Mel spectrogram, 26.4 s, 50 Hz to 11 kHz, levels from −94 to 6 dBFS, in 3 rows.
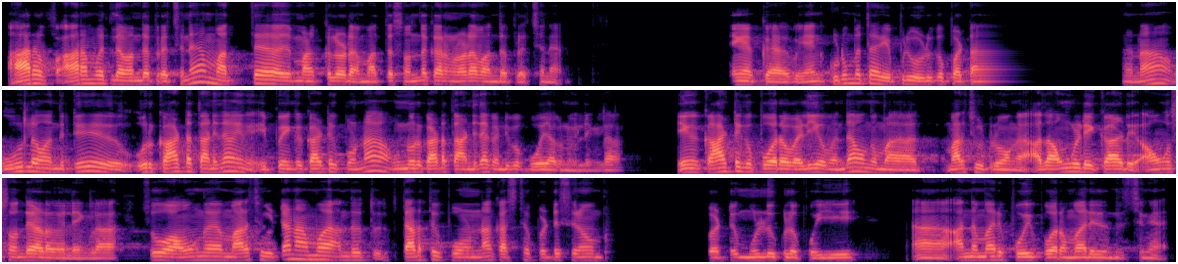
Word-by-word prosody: ஆரம் - - +5
ஆரம்பத்துல 155 -3 +3
வந்த 135 +1 +1
பிரச்சனை. 180 +10 -2 0.2
மத்த 135 +4 -2 0.4
மக்களோட 125 0 +1
மத்த 115 - -3
சொந்தக்காரங்களோட 130 0 0
வந்த 115 -1 -2
பிரச்சனை. - - -6 1.3
எங்க 130 -1 +2
க - - +2 0.3
எங்க 125 0 -4
குடும்பத்தார் 165 -2 0
எப்பிடி 145 +2 -4
ஒடுக்கப்பட்டாங்கன்னா 115 -2 -4 1.2
ஊர்ல 165 +2 +1
வந்துட்டு 140 +4 -2 0.4
ஒரு 150 - +3
காட்டைத் 155 +1 +4
தாண்டிதான் 160 +4 +1
இப்ப - - -10
எங்க 135 0 -3
காட்டுக்குப் 135 -1 0
போணுன்னா, 170 +9 0 0.2
இன்னொரு 135 0 0
காட்டத் 130 0 +3
தாண்டி 125 0 +1
தான் 145 - +2
கண்டிப்பா 125 0 -4
போயாகணும். 110 -3 0
இல்லீங்களா? 100 +1 -7 0.5
எங்க 145 0 +1
காட்டுக்குப் 155 -1 +3
போற 140 -1 +7
வழிய 140 +3 +2
வந்து 120 +8 0
அவங்க 155 -5 -1
ம - - +3 0.4
மறச்சு 130 +3 +2
விட்டுருவாங்க. 115 -4 -1
அது 125 - +3
அவுங்களுடைய 140 0 +3
காடு. 130 0 +5
அவுங்க 125 +3 0
சொந்த 130 0 -2
இடம், 115 -2 +2
இல்லேங்களா! 105 0 -3 0.3
ஸோ - - -3 0.2
அவுங்க 140 +3 -1 0.2
மறச்சு 140 +3 +1
விட்டா, 165 +6 -1
நாம 155 -2 +2
அந்தத்து 140 0 -6 0.2
இடத்துக்குப் 135 0 +1
போணுன்னா, 130 +2 -3
கஷ்டப்பட்டு, 125 0 -6
சிரமப்பட்டு 130 -1 -8 0.9
முள்ளுக்குள்ள 125 -1 -2
போயி, 115 +1 -4 0.6
அ - - -1 0.3
அந்தமாரி 140 +2 0
போய் 135 0 +1
போறமாரி 120 -1 +1
இருந்துச்சுங்க. 110 -1 -8
130 Hz, 150 wpm, -22 LUFS, 120-145 Hz, 1.3 s, போற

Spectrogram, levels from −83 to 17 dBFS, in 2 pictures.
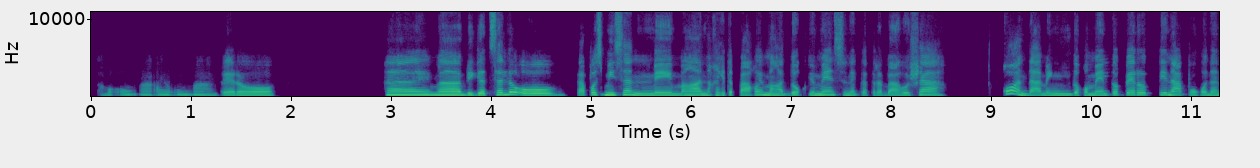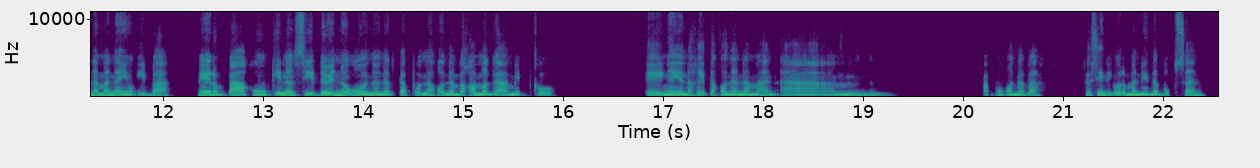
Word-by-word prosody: Oo 150 -1 -10
nga, 140 0 -8
oo 145 0 -7
nga. 135 0 -3
Pero, 160 0 +1 1.1
"Hay! 235 -2 +4
Mabigat 220 +1 +5
sa 255 +3 +2
loob." 220 -8 +5
Tapos 240 +5 +1
minsan 225 -3 +3
may 175 0 +3
mga 175 0 +2
nakikita 185 +1 -2
pa 165 -1 +1
ako 220 - +1
yung 220 -3 +3
mga 180 - 0
documents 200 +8 +1
nung 175 -2 -2
nagtatrabaho 165 0 -3
siya. 220 -3 0 0.6
Naku, - - +4
ang 205 - +3
daming 175 +1 0
dokumento 180 +3 0
pero 245 0 +1
tinapon 220 -2 0
ko 200 - -1
na 190 -1 -1
naman 175 -1 0
na 165 - 0
yung 155 -1 -2
iba. 135 -2 -4 0.3
Mayro'n 220 +3 +2
pa 220 -1 +2
akong 220 0 0
kinonsider 200 -3 0
noon 155 -4 +1
nung 160 - +1
nagtapon 155 -1 -4
ako 150 +1 -5
na 150 -1 +1
baka 160 +1 -2
magamit 140 -4 -1
ko. 110 -5 -9 0.9
Eh, 150 +1 -1
ngayon 160 0 +2
nakita 155 0 -4
ko 155 - -1
na 150 - 0
naman, 140 -1 -1
um. 105 +7 -6 0.9
Tapon 140 - -8
ko 135 - 0
na 135 -1 +1
ba? 170 +5 -4 0.5
Kasi 160 +4 -5
hindi 160 - -5
ko 150 - -1
naman 145 0 +1
din 145 0 0
nabuksan. 190 +8 -5
175 Hz, 170 wpm, -22 LUFS, 150-215 Hz, 1.1 s, Mabigat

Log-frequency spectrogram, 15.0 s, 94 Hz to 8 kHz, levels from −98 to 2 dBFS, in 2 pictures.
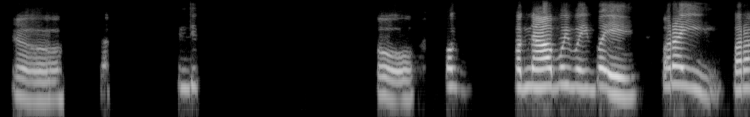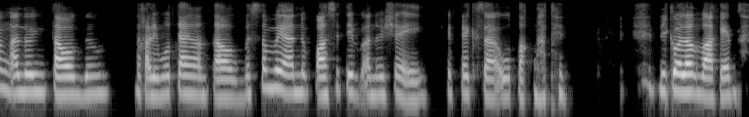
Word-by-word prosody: Oo. 180 -2 -5 1.2
Hindi 290 +1 -11 1.8
Oo, 190 -3 -2 0.3
'pag 300 0 0 0.6
'pag 290 -1 +2
naamoy 295 +2 +8
mo 295 -1 -1
iba 280 +2 +2
eh, 210 -3 +5 0.3
para'y 285 -8 +2
parang 270 -1 0
ano 235 +1 -1
yung 240 0 -6
tawag 215 -1 +2
dun, 225 +1 -8 0.3
nakalimutan 220 0 -3
anong 210 - -17
tawag, 195 0 0
basta 220 +5 -11
may 280 -2 0
ano 235 +1 -2
positive 225 +1 -2
ano 215 0 -7
siya 215 -1 -7
eh, 180 -1 -7 0.3
effect 225 -1 -9
sa 200 -1 -2
utak 205 -1 -8
natin. 205 +2 -12 0.9
'Di 250 - -6
ko 255 - +4
alam 240 0 +5
bakit. 205 +1 +1
225 Hz, 130 wpm, -22 LUFS, 205-265 Hz, 1.8 s, naamoy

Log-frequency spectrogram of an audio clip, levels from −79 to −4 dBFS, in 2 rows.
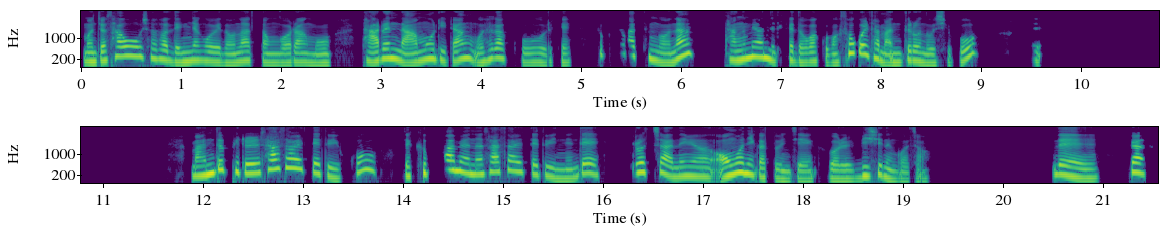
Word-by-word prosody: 먼저 170 +1 +1
사 255 +7 +1
오셔서 240 -7 +1
냉장고에 175 +1 -1
넣어 155 0 -2
놨던 165 -3 -2
거랑 155 0 -2
뭐 150 0 -3 0.3
다른 210 +6 +2
나물이랑 190 +4 +1
뭐 160 - -3
해 185 - -2
갖고 160 -8 -3
이렇게 155 +1 -9 0.3
숙주 300 +1 -14
같은 260 -7 -3
거나 180 - +2 0.3
당면을 225 +5 +2
이렇게 185 +1 -4
넣어 165 -3 -3
갖고 160 -3 -3
속을 320 - +3
다 220 - 0
만들어 175 +3 0
놓으시고. 175 - -3 0.5
네 - - -9 2.3
만두피를 240 +4 +3
사서 325 +5 +3
할 340 -1 +5
때도 235 - -1
있고 265 - -2 0.2
이제 195 - -3
급하면은 250 0 +2
사서 270 +4 0
할 275 -2 +1
때도 220 -5 -3
있는데 180 +8 0 0.3
그렇지 260 +1 +2
않으면 190 -3 +1
어머니가 215 0 +4
또 155 - -4
인제 140 0 -4
그거를 150 -1 -2
미시는 190 -1 -1
거죠. 135 +2 -10 1.2
네. 180 -8 +1 0.3
그러니까 255 -2 +6
195 Hz, 300 characters per minute, -23 LUFS, 165-245 Hz, 2.3 s, 그러니까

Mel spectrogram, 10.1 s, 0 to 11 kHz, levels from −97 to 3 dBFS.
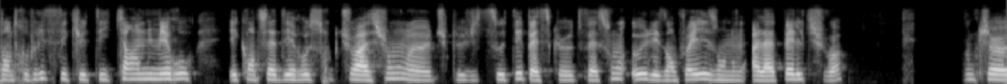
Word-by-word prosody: d'entreprise, 195 +4 -4
c'est 210 -1 -4
que 195 - -6
tu 190 +1 -6
es 190 - -6
qu'un 210 0 0
numéro. 215 0 +2 0.4
Et 185 0 -2
quand 195 -1 -4
il - - 0
y - - +7
a - - +5
des 190 +1 +1
restructurations, 195 +3 +1
heu, 175 -2 +1
tu - - -11
peux 185 - -10
vite 175 0 -11
sauter, 195 +4 -1
parce 170 -6 +2
que 180 - -9
de 175 0 -1
toute 175 - -17
façon, 190 +5 0
eux, 210 +1 +4
les 180 -4 0
employés, 190 +4 +2
ils 190 -3 -2
en 180 -1 -3
ont 175 0 -7
à 175 - +5
la 165 0 +7
pelle, 200 +4 +2
tu 175 - -11
vois? 170 +5 -3 1.2
Donc 200 +2 -7
heu, 195 -1 +7
190 Hz, 220 wpm, -23 LUFS, 180-210 Hz, 1.2 s, y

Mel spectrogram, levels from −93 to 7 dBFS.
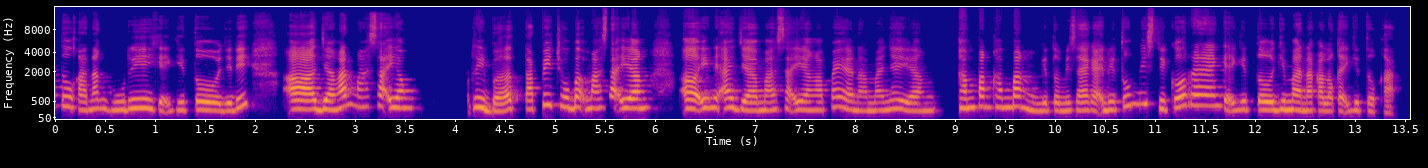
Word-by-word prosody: tuh 340 -2 -3
karena 255 +3 -3
gurih 270 +4 0
kayak 220 - -4
gitu. 230 -1 +2
Jadi, 290 - 0 0.4
eee, 255 0 +8
jangan 270 +8 +4
masak 320 -1 -2
yang 300 0 0 0.6
ribet, 240 -6 +2
tapi 260 +9 -1
coba 320 -1 +1
masak 290 0 -1
yang, 290 0 +4 0.4
eee, 280 - +7
ini 300 - -1
aja 250 -7 +1
masak 230 +1 -4
yang 240 -1 -1
apa 235 +7 -7
ya 280 -6 -1
namanya, 225 +4 -4
yang 220 -1 -3 0.2
gampang-gampang 310 -4 0
gitu. 220 0 -4
Misalnya 230 +1 -3
kayak 220 - -1
ditumis, 400 - -5
digoreng, 355 +7 +2
kayak - - -1
gitu. 240 -1 +3
Gimana 240 -3 +2
kalau 210 -1 -3
kayak - - -5
gitu, 200 -3 -7
Kak? - - -10
260 Hz, 165 wpm, -25 LUFS, 230-310 Hz, 0.6 s, eee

